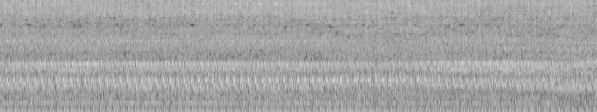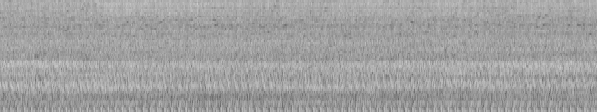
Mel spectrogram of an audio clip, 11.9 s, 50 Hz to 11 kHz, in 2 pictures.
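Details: Champion G390HK single-cylinder engine, first run after overhaul replacing crankshaft, connecting rod and piston rings: steady, even beat at fast idle with no knocks or rattles; running smooth and healthy.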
